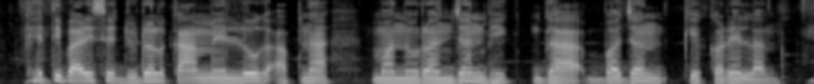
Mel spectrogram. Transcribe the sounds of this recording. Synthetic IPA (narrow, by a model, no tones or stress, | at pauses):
kʰet̪ibaɾised͡ʒuɖəlkamːeloɡə̰pna | mənoɾənd͡ʒənbʱi | ɡabəd͡ʒənkekəɾelən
